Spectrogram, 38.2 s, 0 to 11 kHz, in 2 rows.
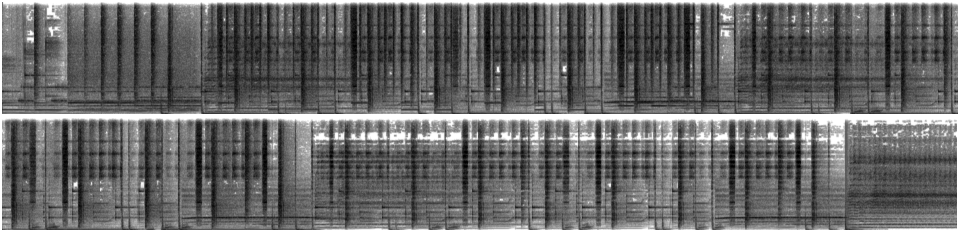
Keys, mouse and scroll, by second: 7.7 click, 8.5 shift+click, 8.9 right click, 9.9 click, 11.9 ctrl+t, 12.9-14.0 drag, 18.6-23.9 drag, 34.3 ctrl+t, 35.5-36.4 drag.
